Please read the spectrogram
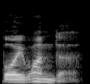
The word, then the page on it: boy wonder: British English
